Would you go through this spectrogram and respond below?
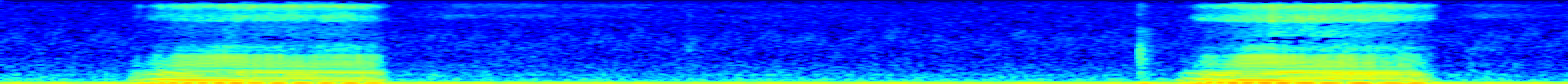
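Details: A sleeping Beagle dog snoring, eyes partly open: two loud, low, rattling snores about four seconds apart, with a steady low hum between them; ordinary snoring.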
